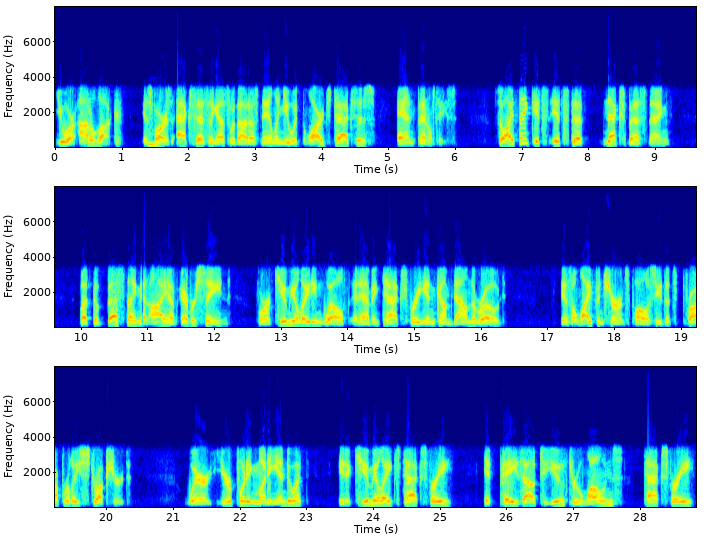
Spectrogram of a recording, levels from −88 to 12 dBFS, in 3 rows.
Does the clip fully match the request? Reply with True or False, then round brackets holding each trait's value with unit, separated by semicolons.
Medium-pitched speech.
True (160 Hz)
